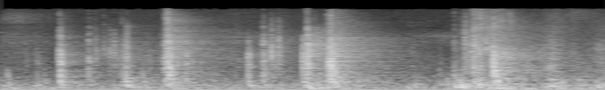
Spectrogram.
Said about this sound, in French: Bon, j'entre, je vais fermer la porte. Oui. Alors voilà, on entre.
